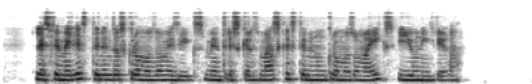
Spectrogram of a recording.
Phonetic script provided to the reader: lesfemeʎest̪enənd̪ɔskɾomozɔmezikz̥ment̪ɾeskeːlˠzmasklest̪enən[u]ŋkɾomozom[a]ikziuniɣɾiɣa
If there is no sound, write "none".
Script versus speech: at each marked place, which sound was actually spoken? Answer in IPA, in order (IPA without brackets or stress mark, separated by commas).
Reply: u, a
